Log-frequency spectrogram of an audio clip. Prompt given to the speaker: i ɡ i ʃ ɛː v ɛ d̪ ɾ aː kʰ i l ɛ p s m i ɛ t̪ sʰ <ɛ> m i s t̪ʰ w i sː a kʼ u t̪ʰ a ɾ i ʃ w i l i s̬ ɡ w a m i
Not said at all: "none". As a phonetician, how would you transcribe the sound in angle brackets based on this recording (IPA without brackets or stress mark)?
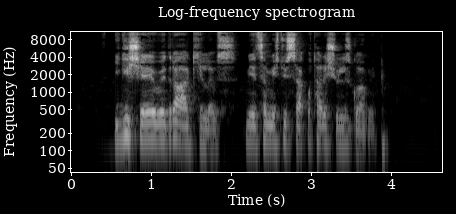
a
